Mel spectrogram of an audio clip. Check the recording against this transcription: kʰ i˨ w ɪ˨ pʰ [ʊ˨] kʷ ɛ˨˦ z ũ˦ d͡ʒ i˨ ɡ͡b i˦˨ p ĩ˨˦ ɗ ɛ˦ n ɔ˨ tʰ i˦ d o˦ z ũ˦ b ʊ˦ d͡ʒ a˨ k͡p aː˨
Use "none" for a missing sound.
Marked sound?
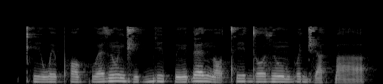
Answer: ɔ˨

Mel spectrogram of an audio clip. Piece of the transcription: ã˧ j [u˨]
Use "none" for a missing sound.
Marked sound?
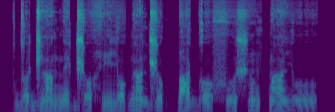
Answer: u˨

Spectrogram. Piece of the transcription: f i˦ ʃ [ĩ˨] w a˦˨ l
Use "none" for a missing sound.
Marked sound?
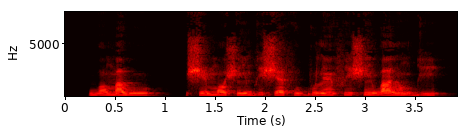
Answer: ĩ˦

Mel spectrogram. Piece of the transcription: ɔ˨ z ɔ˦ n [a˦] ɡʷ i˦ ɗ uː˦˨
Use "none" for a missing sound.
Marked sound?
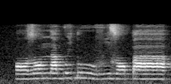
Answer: a˦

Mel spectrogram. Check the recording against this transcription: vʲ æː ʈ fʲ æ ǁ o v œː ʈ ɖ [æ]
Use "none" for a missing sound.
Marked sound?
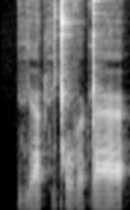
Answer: æː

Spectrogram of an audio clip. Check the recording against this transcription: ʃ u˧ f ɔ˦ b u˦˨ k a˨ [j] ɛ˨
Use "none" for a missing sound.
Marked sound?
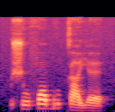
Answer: j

